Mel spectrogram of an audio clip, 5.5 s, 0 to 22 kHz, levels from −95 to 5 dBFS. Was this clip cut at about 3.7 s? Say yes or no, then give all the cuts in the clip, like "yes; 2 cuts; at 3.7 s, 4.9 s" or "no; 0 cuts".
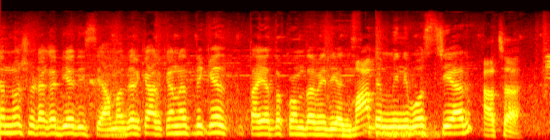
yes; 1 cut; at 3.7 s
